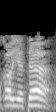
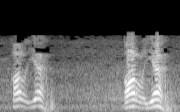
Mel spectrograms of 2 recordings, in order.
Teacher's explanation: أما إذا كان على تاء التأنيث المربوطة فيوقف عليها بالهاء، لا يوقف عليها بالمد. · Shown in: second take · Term: هاء التأنيث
